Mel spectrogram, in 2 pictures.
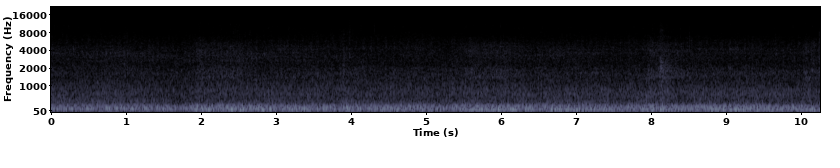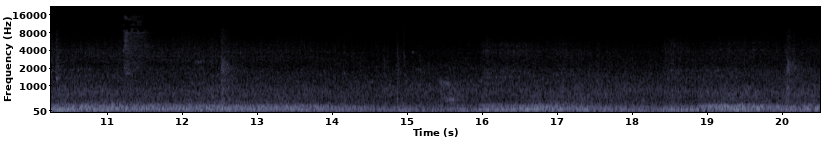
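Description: A truck engine rumbles steadily as the truck drives slowly over rough ground.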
